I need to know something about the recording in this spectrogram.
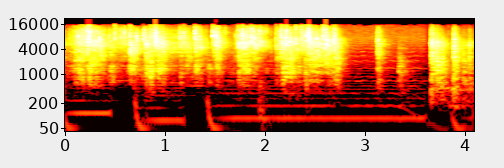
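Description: Thin clear plastic bag crinkling in repeated bursts as a plastic toy is pulled out of it. Background music with a low bass line plays underneath.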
